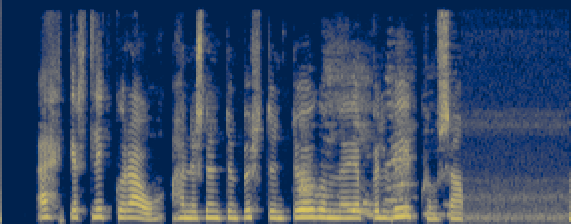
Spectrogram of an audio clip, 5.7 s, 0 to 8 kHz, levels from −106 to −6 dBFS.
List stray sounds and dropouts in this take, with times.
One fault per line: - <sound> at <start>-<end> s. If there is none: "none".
none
